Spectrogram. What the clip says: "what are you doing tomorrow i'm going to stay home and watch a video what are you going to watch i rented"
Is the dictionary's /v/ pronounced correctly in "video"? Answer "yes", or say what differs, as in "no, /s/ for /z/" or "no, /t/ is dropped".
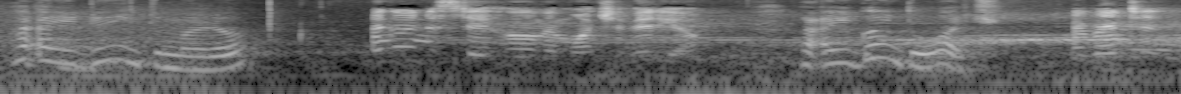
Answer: yes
